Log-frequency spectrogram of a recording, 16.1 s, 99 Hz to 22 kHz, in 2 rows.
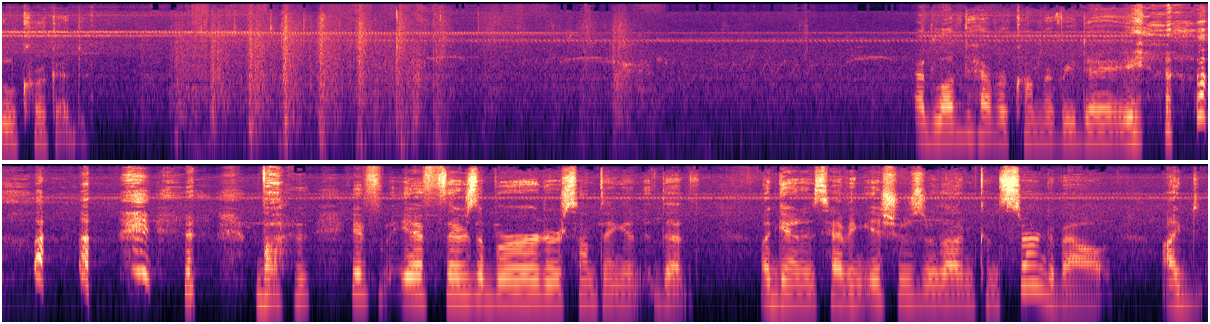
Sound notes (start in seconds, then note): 4.9 wings flapping; 7.6 laughs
